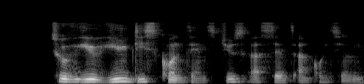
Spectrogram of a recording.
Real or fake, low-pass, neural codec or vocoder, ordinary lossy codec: fake; 7.2 kHz; codec, 16 kHz, 0.8 kbps, ZipCodec; none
